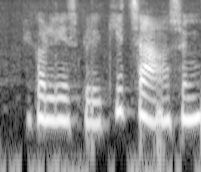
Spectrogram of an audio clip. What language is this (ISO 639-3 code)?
dan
